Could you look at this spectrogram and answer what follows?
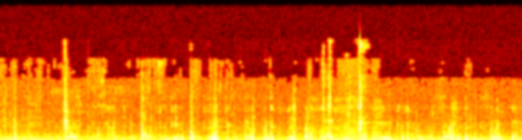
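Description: Quiet close-up chewing of a bite of pineapple-and-pepperoni pizza, with irregular small clicks and crackles of the mouth working through crust and cheese.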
